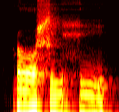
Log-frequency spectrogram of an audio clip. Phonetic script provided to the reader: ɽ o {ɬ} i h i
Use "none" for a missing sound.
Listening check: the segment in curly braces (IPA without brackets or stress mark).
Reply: ɬ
